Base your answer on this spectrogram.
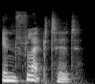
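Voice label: "inflected", British English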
